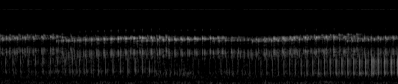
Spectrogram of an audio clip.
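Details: Frogs singing in spring at dusk among the ponds and small lakes of the Sandhills dunes in Nebraska: a dense, continuous high trilling chorus of many callers with a steady pulsing texture and lower croaking underneath.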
